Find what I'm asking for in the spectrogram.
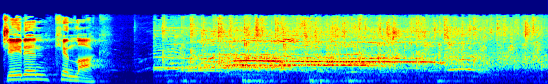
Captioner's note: cheers, applause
